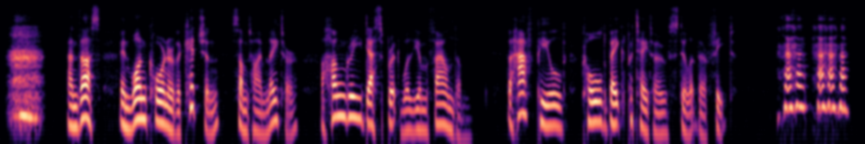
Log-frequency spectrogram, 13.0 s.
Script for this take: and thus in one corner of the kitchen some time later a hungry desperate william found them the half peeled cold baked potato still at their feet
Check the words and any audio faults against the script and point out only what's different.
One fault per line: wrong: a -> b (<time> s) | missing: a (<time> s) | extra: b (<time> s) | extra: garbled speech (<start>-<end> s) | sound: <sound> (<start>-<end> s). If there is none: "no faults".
sound: breath (0.1-0.7 s)
sound: laugh (11.7-12.8 s)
